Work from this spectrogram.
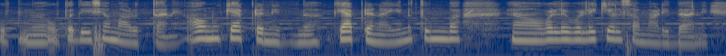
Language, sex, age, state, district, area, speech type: Kannada, female, 18-30, Karnataka, Mysore, rural, spontaneous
